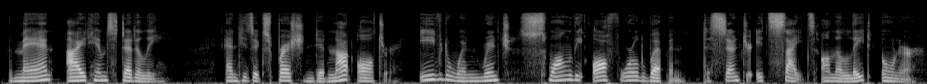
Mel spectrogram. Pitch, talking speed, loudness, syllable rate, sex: 165 Hz, 175 wpm, -20 LUFS, 4.6 syllables/s, female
